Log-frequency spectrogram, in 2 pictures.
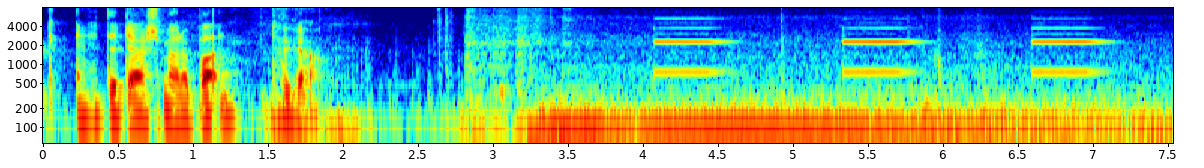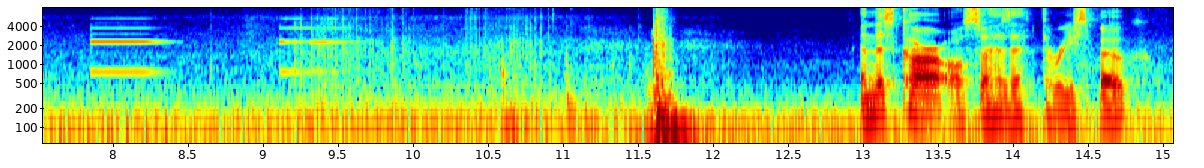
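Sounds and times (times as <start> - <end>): car engine starting and idling: 1.6 - 15.0
dashboard warning chime beeping: 4.1 - 6.0, 6.6 - 8.5, 9.1 - 9.8.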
